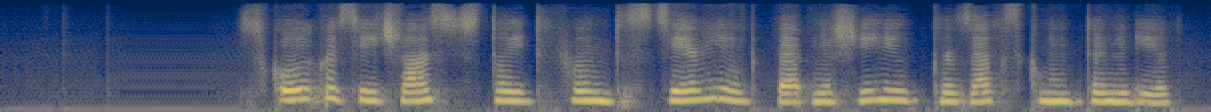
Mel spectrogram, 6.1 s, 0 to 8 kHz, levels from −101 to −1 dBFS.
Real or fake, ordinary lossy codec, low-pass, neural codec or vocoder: fake; MP3, 48 kbps; 7.2 kHz; codec, 16 kHz, 0.5 kbps, FreqCodec, smaller model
